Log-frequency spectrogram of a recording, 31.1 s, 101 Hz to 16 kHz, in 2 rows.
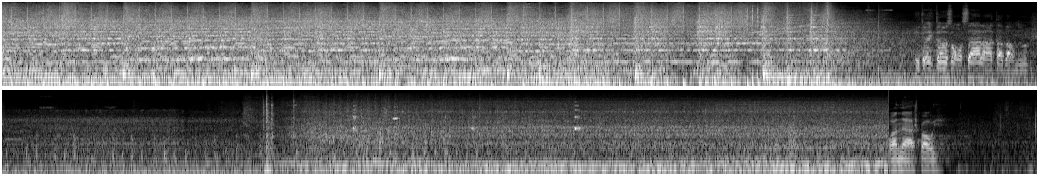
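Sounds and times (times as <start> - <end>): tractor engine running: 0.0 - 13.6, 15.6 - 28.8.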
